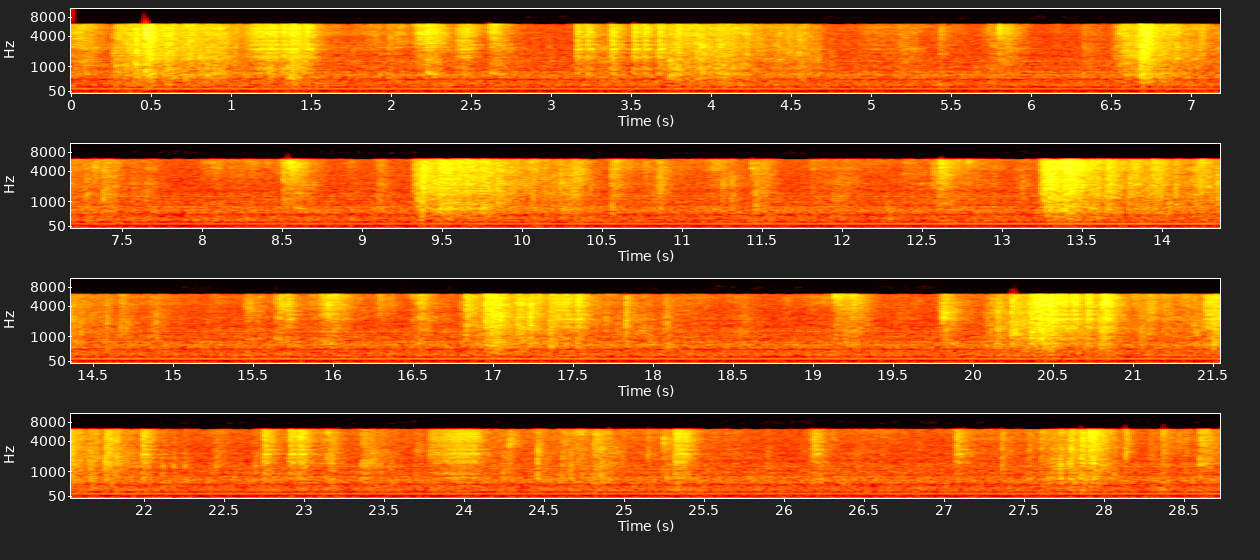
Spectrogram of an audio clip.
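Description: Foil bag of Lay's Kettle Cooked potato chips crinkling and rustling as a hand digs into it, mixed with chips being crunched, in irregular crackly bursts over a steady low hum.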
